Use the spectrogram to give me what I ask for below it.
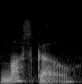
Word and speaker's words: Moscow: The capital of Russia is Moscow, o también se pronuncia Moscow. Los americanos solemos decir Moscow. Los británicos creo que dicen Moscow, más que Moscow.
